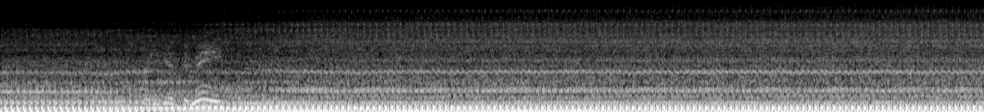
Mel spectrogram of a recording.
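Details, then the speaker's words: ATV after carburetor repair (leaking carb, suspected stuck float, drained and fixed, slight throttle adjustment): steady, even single-cylinder putter at fast idle with no misses or stumbles, running better than ever. "all right sounds like it's that one right now that sounds good all right let's shut up and try started again running better than ever did"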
